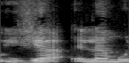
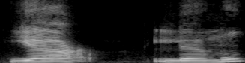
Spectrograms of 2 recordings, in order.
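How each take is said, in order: First: یعلم with a plain hamza-like ya; wrong ain. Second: یعلم very slow, ain held in the throat; throaty ain. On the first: Teacher showing students the wrong sound. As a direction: say یعلم with a clipped jolt, no ain. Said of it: "تو یعلم نہیں اس کو پڑھنا". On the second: Teacher showing the class the correct ain. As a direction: hold the sound mid-throat on یعلم. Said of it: "تو عین کی ساؤنڈ نکلے گی". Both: Shown as a demonstration.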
